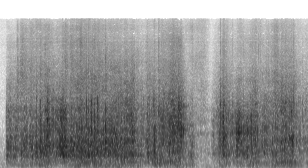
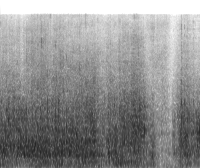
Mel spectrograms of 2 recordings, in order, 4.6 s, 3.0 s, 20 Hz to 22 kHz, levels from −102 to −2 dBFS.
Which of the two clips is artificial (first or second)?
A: first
